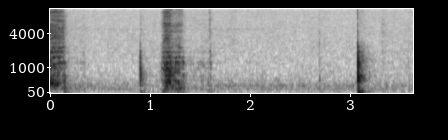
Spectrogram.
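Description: White chalk scratches curly lines across the surface of a large, flat, wood-framed chalkboard. Four separate strokes are heard: a brief scrape at the start, a sharp tick, a longer bright scratchy drag, and a final sharp tap-like scrape, separated by quiet pauses.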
